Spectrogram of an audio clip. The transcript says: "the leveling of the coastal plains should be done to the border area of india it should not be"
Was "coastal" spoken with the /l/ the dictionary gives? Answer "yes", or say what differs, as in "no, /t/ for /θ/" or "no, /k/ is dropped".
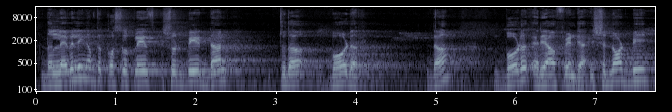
yes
